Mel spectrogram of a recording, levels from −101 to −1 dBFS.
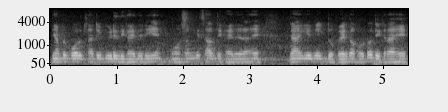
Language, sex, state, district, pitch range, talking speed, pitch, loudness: Hindi, male, Maharashtra, Sindhudurg, 115-125 Hz, 255 wpm, 125 Hz, -34 LUFS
